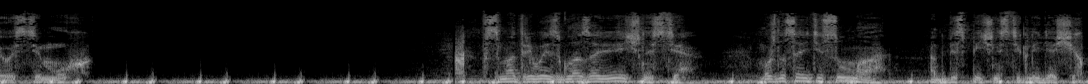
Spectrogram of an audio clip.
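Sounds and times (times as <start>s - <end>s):
faint continuous hum: 0.0s - 10.8s
speech: 0.4s - 1.0s, 5.0s - 7.0s, 7.7s - 10.8s
heartbeat pulse: 1.0s - 4.6s, 8.2s - 9.6s.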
